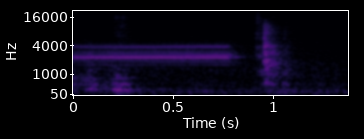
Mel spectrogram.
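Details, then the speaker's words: PC from a bought junk lot, powered on at the POST: a single long high beep and the machine stops; no RAM installed, so it cannot start. "that sounds to me like a ram problem let's see if it has any no ram well it's gonna have a hard time starting then"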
